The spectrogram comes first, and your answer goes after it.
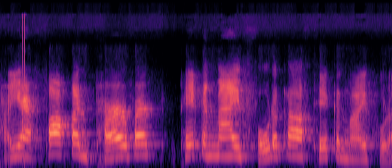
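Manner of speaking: mock girl screaming pervert at him. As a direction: shriek it up high like the enraged girl. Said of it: "She starts fucking screaming".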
